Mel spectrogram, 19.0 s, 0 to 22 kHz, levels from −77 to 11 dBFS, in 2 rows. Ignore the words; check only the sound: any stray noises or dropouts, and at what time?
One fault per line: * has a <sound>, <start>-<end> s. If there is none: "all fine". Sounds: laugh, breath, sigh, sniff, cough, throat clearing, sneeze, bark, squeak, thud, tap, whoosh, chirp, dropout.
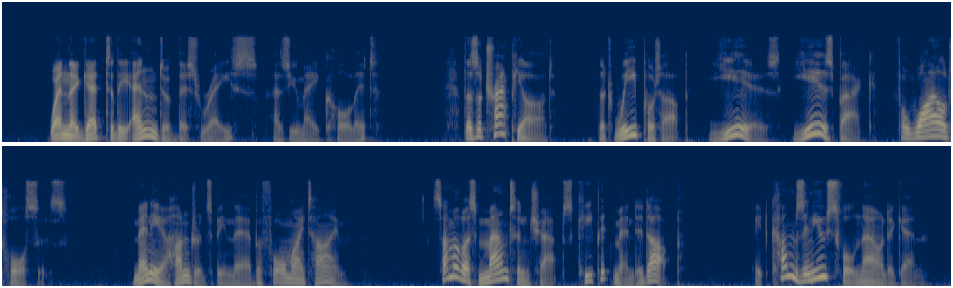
all fine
